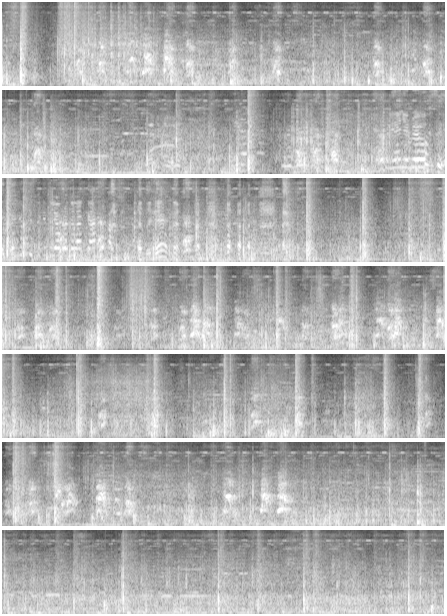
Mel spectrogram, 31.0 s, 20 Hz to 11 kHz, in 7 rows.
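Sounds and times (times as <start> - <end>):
distant fireworks popping: 0.0 - 31.0.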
